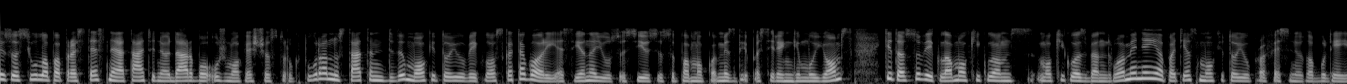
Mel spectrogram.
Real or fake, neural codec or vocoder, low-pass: fake; codec, 16 kHz, 4 kbps, X-Codec, HuBERT features, trained on LibriSpeech; 5.4 kHz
